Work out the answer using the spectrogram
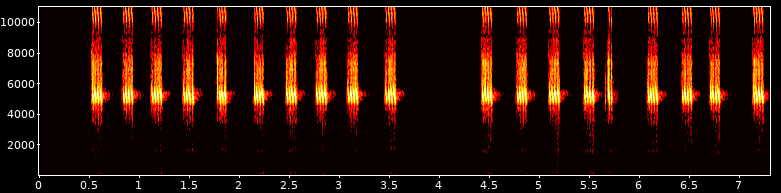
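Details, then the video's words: At night a male cricket chirps by rubbing its wings, calling females and defending territory: two runs of bright, high, pulsed chirps, roughly three per second, separated by a pause of about a second, in silence. "40 Minutes of Cricket Chirping Sounds - Cricket klinkt 's nachts luid"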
